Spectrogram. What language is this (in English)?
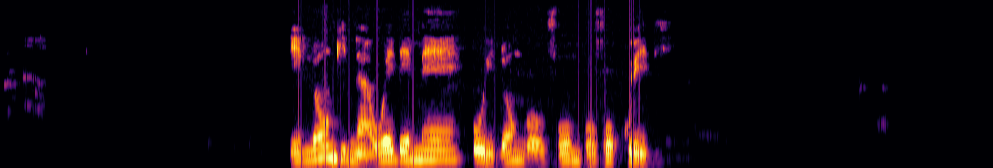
Batanga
